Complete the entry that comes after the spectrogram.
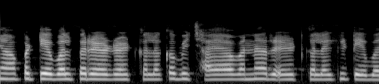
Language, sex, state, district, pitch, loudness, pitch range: Hindi, female, Haryana, Charkhi Dadri, 235 Hz, -17 LUFS, 230-255 Hz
